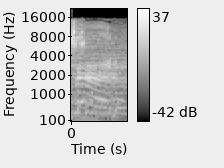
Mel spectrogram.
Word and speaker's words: Zed: is a coach and it is pronounced Zed not z z Canada is the second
